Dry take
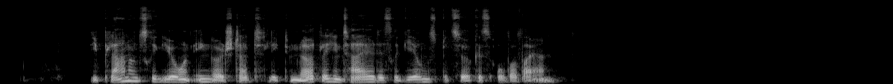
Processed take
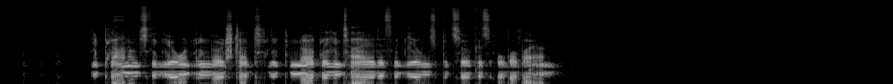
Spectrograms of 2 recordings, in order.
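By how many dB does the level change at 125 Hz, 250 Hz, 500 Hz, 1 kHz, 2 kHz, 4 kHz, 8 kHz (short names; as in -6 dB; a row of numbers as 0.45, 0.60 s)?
-10.0, -10.0, -1.5, +9.5, -2.0, -1.0, -2.5 dB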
